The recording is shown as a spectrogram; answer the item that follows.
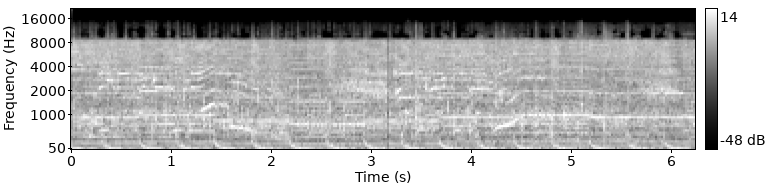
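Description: Electronic background music with a fast, steady bass beat and gliding synth tones above it.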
